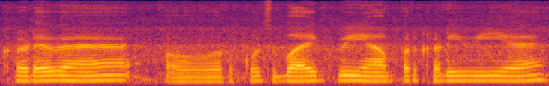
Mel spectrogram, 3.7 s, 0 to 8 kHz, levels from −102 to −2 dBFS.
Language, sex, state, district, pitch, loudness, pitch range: Hindi, male, Rajasthan, Bikaner, 125 Hz, -18 LUFS, 120-130 Hz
